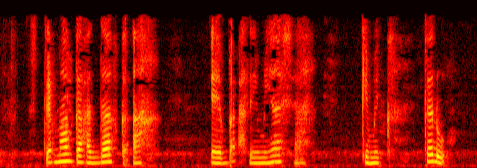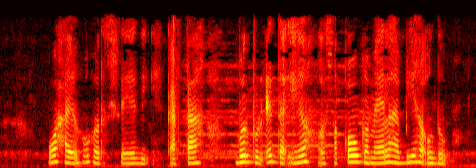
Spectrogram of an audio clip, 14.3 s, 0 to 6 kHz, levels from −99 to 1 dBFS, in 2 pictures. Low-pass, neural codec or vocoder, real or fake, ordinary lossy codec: 5.4 kHz; vocoder, 44.1 kHz, 128 mel bands, Pupu-Vocoder; fake; MP3, 32 kbps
